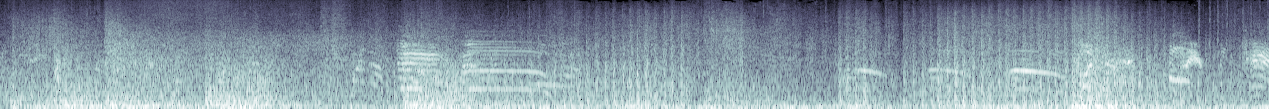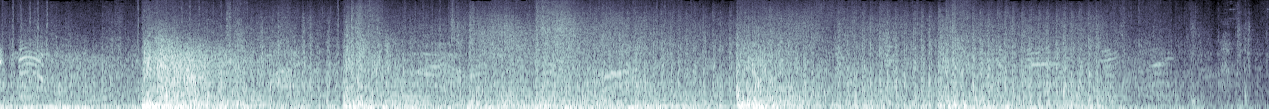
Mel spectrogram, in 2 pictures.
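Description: Gunfire crackles rapidly in a battle.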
